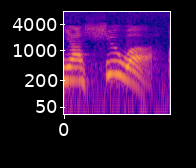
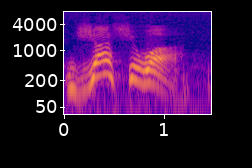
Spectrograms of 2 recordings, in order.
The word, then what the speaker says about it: Yeshua: Which came with Zerubbabel and Yeshua, or Joshua. Either pronunciation is appropriate.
